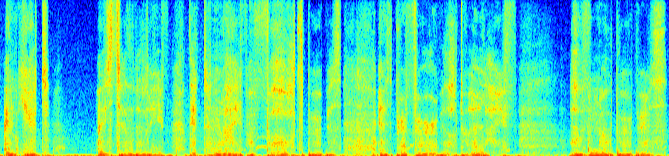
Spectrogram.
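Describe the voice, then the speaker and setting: A man voicing a weary, melancholic dying werewolf in an audio drama, speaking slowly and solemnly in a gravelly, breathy growl. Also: rumbling low, slight background noise, heavily acted. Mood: regretful, solemn. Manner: slow, solemn, poetic. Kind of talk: slow dramatic audio roleplay monologue.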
